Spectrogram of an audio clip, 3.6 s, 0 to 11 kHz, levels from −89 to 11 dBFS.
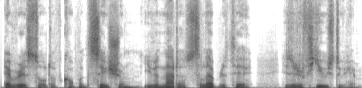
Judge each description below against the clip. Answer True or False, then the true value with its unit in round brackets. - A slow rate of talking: False (200 wpm)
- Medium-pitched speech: False (90 Hz)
